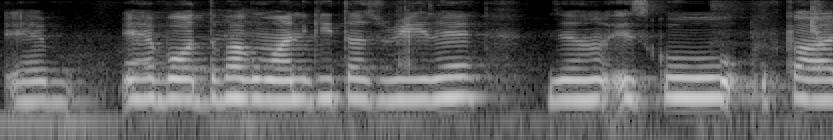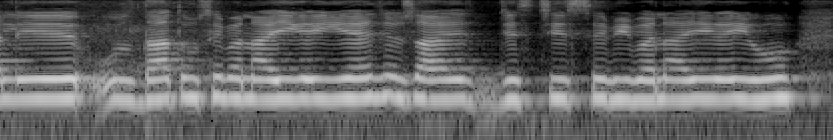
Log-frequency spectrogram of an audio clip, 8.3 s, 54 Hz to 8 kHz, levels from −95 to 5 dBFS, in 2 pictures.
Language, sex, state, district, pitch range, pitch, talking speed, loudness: Hindi, female, Chhattisgarh, Kabirdham, 230-245 Hz, 235 Hz, 180 wpm, -24 LUFS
